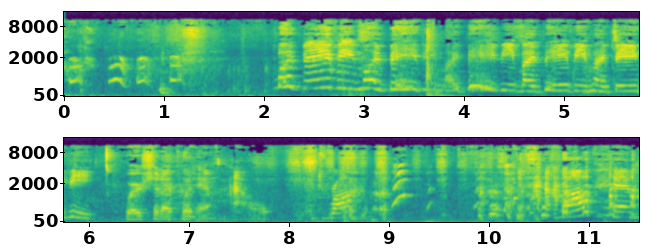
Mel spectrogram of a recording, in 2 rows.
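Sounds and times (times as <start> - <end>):
several dogs barking and yelping: 0.0 - 1.4
speech: 0.9 - 1.4, 2.2 - 9.1, 9.9 - 11.5
laughter: 8.4 - 11.5.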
